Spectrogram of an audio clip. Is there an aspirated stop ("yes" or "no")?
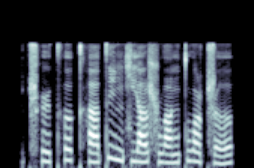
yes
